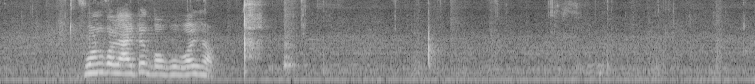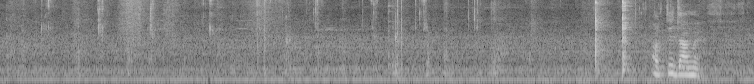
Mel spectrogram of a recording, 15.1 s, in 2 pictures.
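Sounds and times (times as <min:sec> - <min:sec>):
crunchy chewing: 0:02.4 - 0:14.1.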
